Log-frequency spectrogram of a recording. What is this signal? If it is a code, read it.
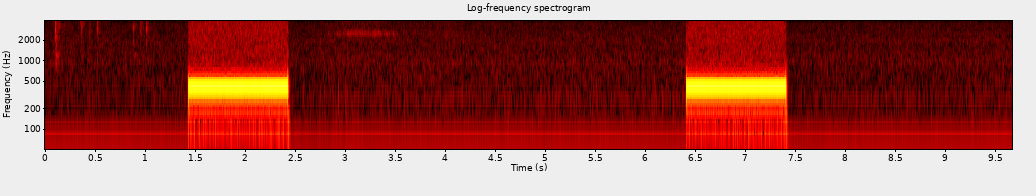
Ringback tone (Europe, 425 Hz).
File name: out- -2015- - - .192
